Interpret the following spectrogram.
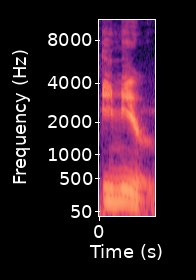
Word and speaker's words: Ymir: keep it from shaking bob says it is pronounced emir yeah that's what i just said yeah it's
